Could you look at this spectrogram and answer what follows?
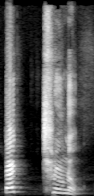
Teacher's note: त वर आघात घेऊन च जोडून म्हणायचा आणि मग शृणु, तच्छृणु. च छ असा उच्चार ऐकू आला पाहिजे.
